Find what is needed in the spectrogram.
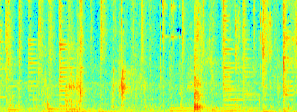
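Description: Background music over an American Staffordshire terrier eating a dental jerky treat, with short clicks and mouth sounds and one sudden loud sound about three seconds in.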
